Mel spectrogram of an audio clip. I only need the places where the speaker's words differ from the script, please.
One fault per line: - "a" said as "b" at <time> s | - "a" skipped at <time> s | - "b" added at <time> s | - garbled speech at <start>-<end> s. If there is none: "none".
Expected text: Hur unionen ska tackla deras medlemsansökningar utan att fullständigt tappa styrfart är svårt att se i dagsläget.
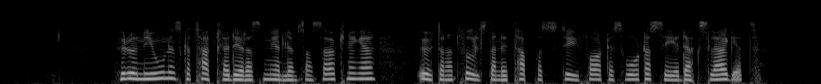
none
